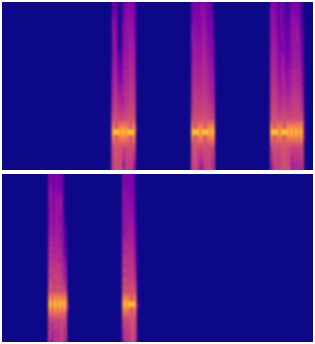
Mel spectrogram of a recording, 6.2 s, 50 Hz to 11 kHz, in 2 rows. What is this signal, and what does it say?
Morse code, heard as a keyed tone, about 53 wpm, spaced as for 14 wpm, 700 Hz. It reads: KG7HA
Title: USA Call Signs - 5 Characters - 8x Character Spacing - 50wpm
